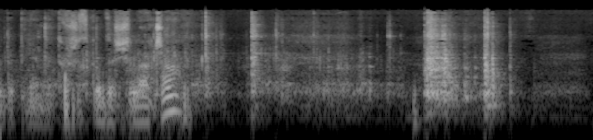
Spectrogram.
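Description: A metal plate clicks and knocks against metal.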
